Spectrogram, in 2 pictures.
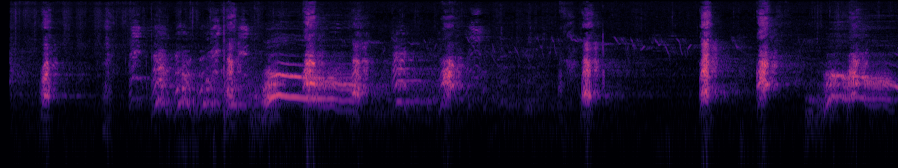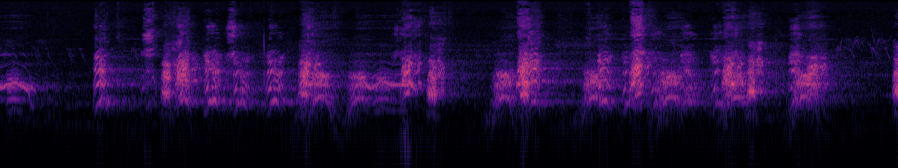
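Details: Several dogs, a Shiba Inu and a Schipperke, bark and yap together in a lively exchange, sharp overlapping barks in irregular bursts with brief quiet gaps and some whining, yelping calls between.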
